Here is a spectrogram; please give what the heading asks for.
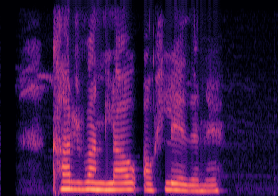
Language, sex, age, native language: Icelandic, female, 30-39, Icelandic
